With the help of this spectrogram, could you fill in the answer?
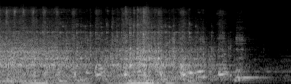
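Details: Perkins V8 diesel in Fordson Major, first start after a long time, once fuel reached the injectors: catches and runs with uneven clatter for a couple of seconds, then dies away.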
